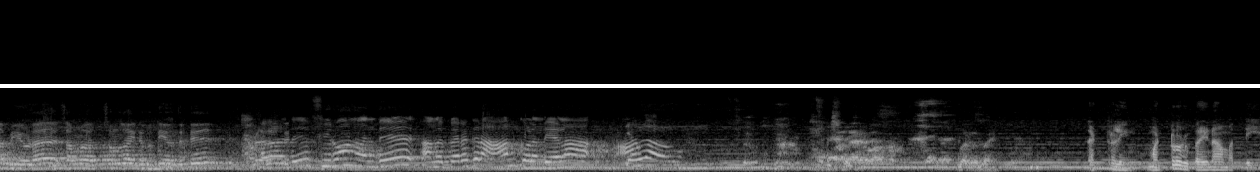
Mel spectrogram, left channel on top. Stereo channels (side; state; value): left; silent; digital silence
